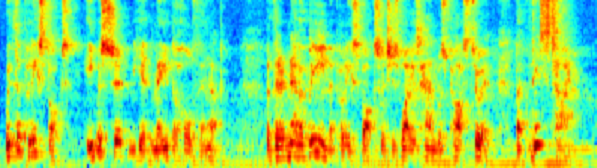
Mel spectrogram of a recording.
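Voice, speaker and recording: A man's voice: mid-range voice, a little hiss or hum. A man reading a scripted story as an audiobook narrator. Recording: roomy, echoey home recording.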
